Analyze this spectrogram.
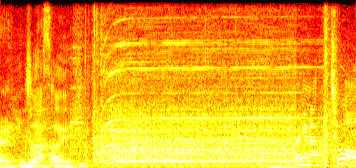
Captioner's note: running blender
